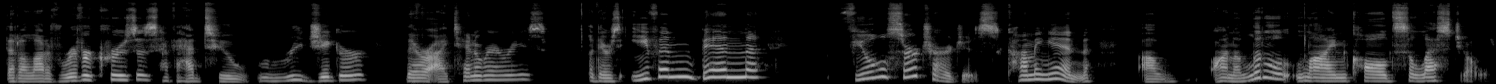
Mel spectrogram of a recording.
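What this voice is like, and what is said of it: Voice sounds a little odd, unwell. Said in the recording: “my voice sounds a little odd, I should say that I have COVID right now”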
